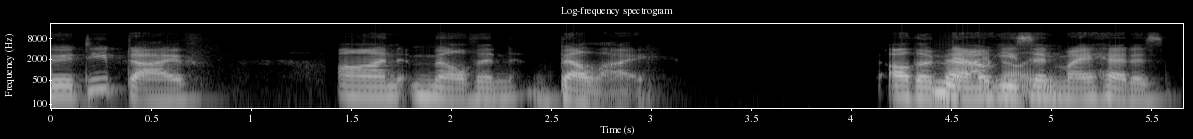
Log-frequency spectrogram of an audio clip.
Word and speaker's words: Belli: I think I called him Belly, but is apparently is pronounced Belli.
